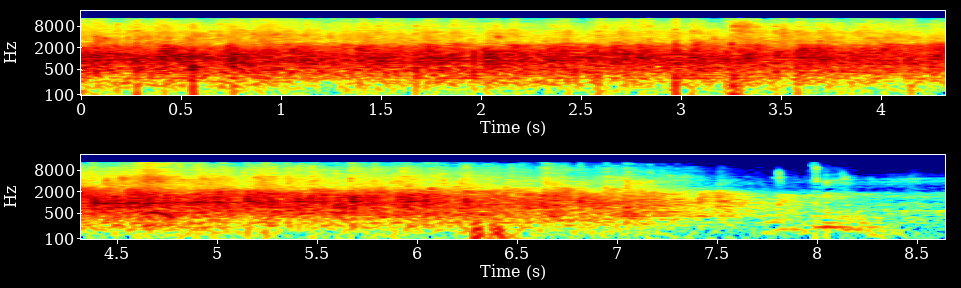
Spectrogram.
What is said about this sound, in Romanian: Să mai aplaudăm un dat.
